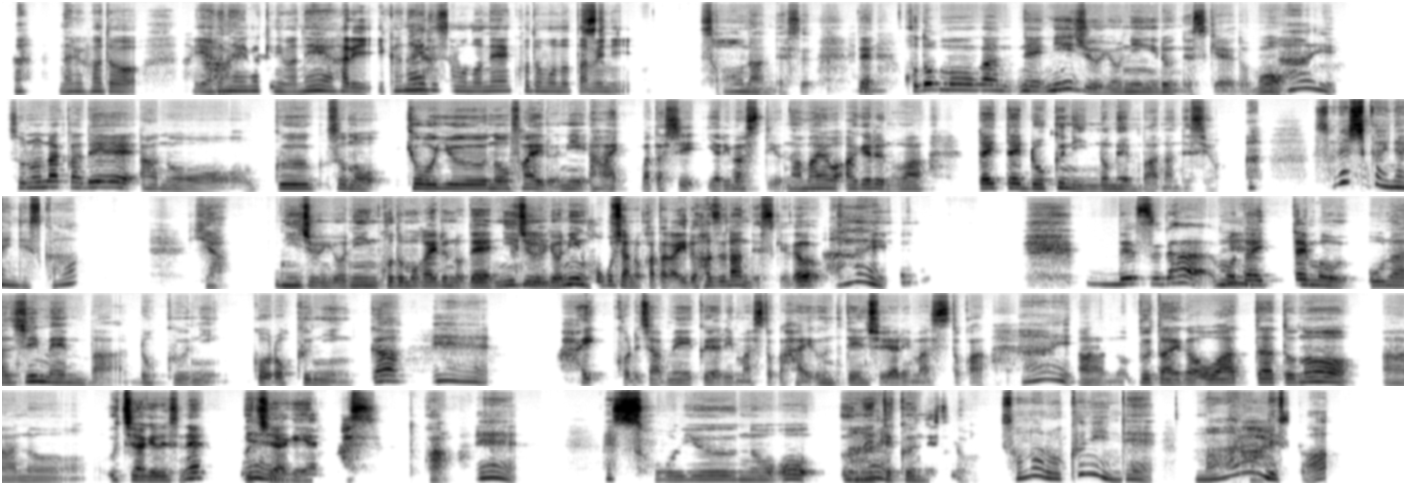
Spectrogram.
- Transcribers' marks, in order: giggle
- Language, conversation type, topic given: Japanese, advice, チーム内で業務量を公平に配分するために、どのように話し合えばよいですか？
